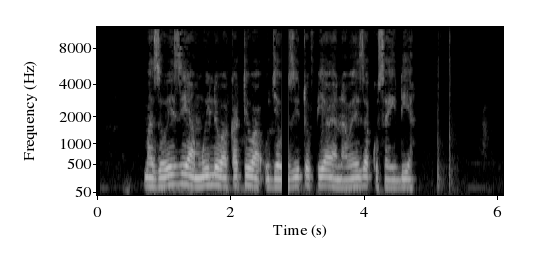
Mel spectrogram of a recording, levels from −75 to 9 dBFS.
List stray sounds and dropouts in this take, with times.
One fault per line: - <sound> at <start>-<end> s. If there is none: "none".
- dropout at 2.8-2.9 s
- thud at 5.1-5.4 s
